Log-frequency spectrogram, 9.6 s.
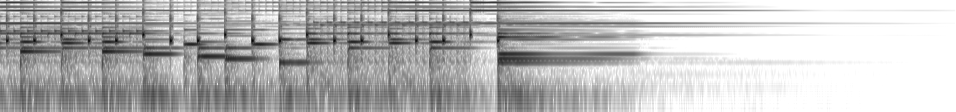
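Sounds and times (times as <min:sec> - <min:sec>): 
piano: 0:00.0 - 0:06.4
triangle: 0:00.0 - 0:06.4.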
